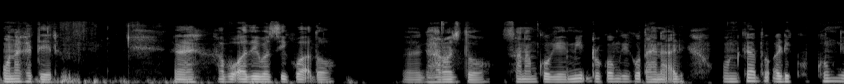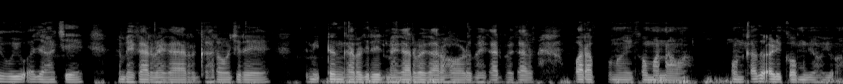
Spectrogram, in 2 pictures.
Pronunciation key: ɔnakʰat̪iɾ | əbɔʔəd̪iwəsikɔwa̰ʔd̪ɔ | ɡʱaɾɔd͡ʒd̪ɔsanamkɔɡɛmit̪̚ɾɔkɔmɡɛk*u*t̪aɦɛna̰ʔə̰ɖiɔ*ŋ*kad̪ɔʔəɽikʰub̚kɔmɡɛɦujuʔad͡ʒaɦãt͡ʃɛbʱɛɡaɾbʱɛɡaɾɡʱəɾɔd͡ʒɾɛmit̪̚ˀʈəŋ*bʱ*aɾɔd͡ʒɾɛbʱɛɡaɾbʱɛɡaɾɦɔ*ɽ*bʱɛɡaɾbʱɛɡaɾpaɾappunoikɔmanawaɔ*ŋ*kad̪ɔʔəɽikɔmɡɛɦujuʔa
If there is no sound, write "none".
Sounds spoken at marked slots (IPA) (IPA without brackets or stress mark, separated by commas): ɔ, n, ɡʱ, ɽ, n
